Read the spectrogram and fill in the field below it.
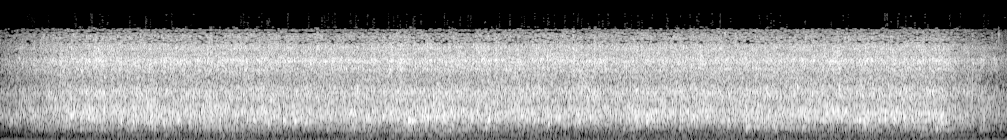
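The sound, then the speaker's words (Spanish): A steady, powerful roar of rushing water from the Fuente Molinos underground river, loud and continuous like a mountain river churning through total darkness underground, with no voices over it. “Primero vamos a escuchar una gota que va llenando poquito a poquito lo que llamamos un gurs, o sea, una especie de volcancito que se llena de agua y que inmediatamente va seguido del fragor del propio río de Fuente Molinos.”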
